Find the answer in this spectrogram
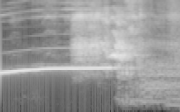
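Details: A long, steady whistled note from an African grey parrot, held for over a second before dissolving into a breathy, noisy rasp.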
